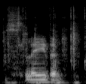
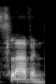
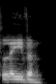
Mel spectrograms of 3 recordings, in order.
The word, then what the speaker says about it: Slaven: ancient books of Ireland slaven that's how that name is pronounced by the way it's not slavin it's slaven it's from the English sorry it's from the Irish slavine um it's available on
